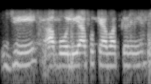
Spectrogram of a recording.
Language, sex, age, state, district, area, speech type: Urdu, female, 30-45, Uttar Pradesh, Muzaffarnagar, urban, conversation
